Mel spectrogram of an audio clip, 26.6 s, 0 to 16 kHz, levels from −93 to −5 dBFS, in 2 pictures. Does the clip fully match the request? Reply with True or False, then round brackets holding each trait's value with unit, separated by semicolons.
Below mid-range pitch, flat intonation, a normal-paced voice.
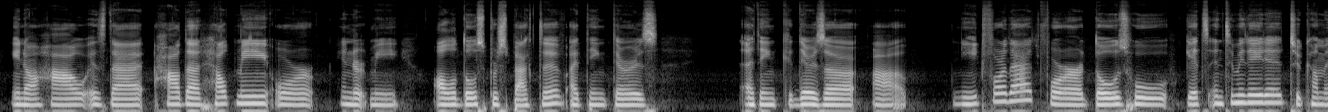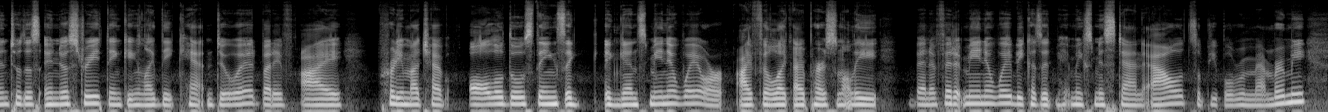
False (170 Hz; 2.2 semitones; 180 wpm)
